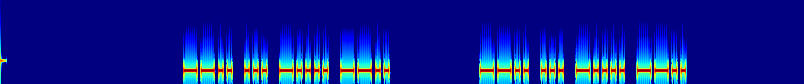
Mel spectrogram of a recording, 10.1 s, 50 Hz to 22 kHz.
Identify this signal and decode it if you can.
Morse code, heard as a keyed tone, about 22 wpm, 700 Hz. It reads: ZS6Z ZS6Z
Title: DXCC-100 Call Signs - 4 Characters - Repeated 2x - 22wpm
